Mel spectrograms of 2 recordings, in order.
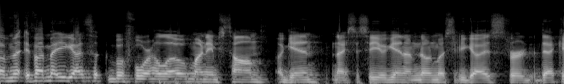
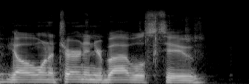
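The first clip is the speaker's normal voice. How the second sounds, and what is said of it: Put-on American Southern accent. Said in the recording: “I'll talk in a southern accent”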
